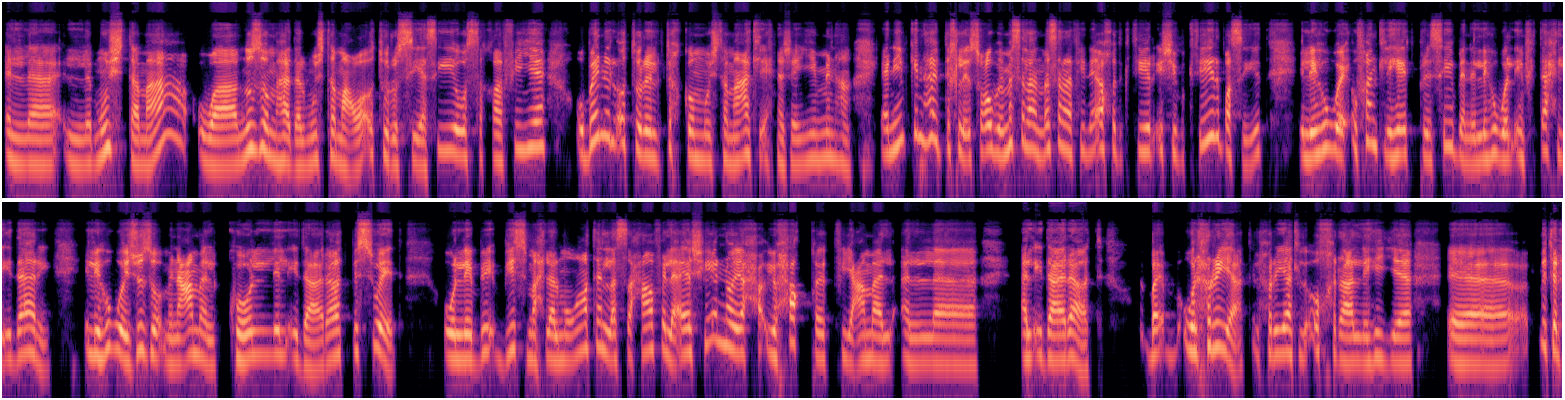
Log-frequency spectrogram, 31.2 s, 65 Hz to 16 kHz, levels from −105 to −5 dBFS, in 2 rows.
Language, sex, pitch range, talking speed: Arabic, female, 190-245 Hz, 120 wpm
